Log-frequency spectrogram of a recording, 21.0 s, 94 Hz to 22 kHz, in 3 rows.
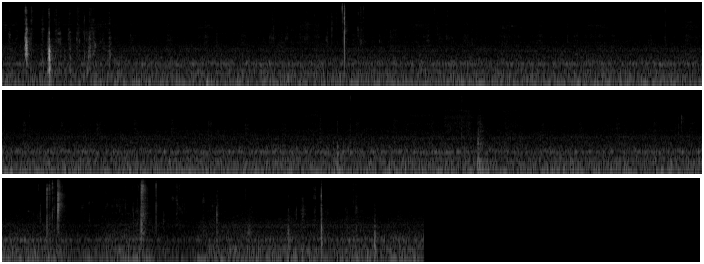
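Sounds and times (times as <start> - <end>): steady low hum: 0.0 - 18.2
slime crackling and popping: 14.4 - 15.8
slime being squished: 14.4 - 16.2.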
